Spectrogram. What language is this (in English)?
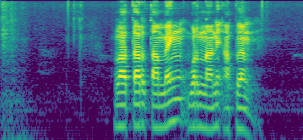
Javanese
